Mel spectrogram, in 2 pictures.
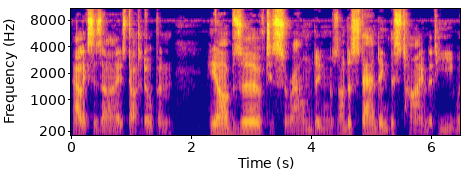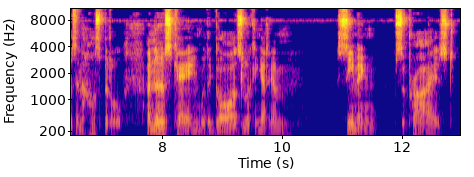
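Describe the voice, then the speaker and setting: A man narrating a story as a slow, deliberate dramatic reading. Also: on the low side, fairly bright tone.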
